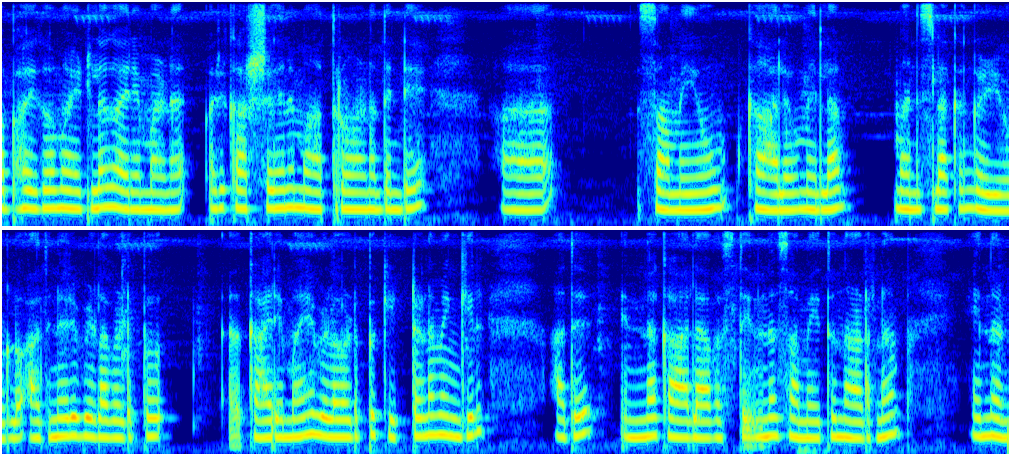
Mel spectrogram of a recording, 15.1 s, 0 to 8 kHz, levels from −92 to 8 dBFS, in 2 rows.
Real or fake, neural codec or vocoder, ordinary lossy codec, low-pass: real; none; none; none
